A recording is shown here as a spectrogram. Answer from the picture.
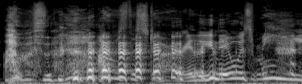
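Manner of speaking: laughing, grandly self-important; hammed-up diva. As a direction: play the star, laughing at yourself. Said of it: "So you were the star".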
